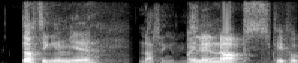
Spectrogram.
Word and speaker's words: Nottingham: from from Notting Nottingham you are do I pronounce that correctly Nottingham Nottingham yeah nottingam knots people call it knots where we are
